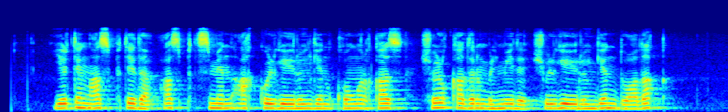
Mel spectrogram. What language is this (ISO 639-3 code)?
kaz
